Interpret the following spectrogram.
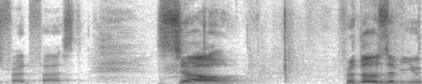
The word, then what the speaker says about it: Fred Fest: It's not Fred Fest, it is Fred Fest.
